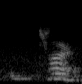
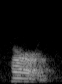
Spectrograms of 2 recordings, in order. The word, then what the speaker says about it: turn: 네, 얘는 turn. turn. 그렇지, 발음 좋네요. turn. 발음이 조금 어려운데요. T는 to, U는 힘 받아서 어, R은 er, N은 n. 그래서 talk to or turn. turn.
